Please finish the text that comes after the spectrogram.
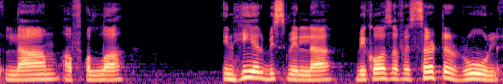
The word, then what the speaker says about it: Bismillah: Now, Bismillah, this lam of Allah, in here Bismillah, because of a certain rule and condition, it will be pronounced with thin sound, Bismillah.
